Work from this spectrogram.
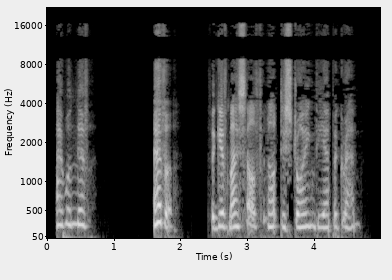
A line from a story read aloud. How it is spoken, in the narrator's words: she managed to say between the sobs that racked her body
